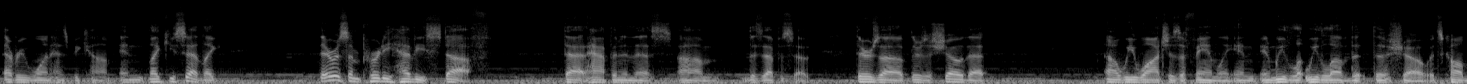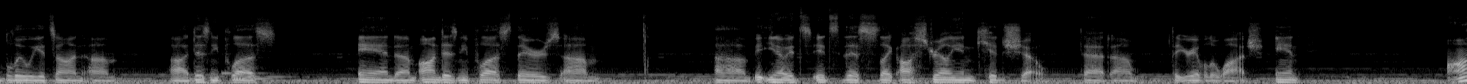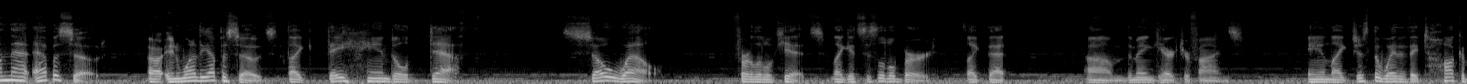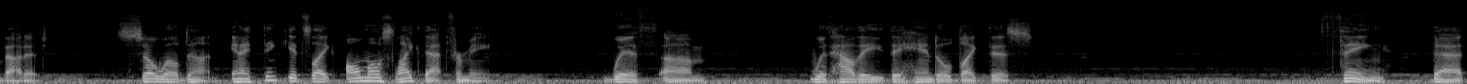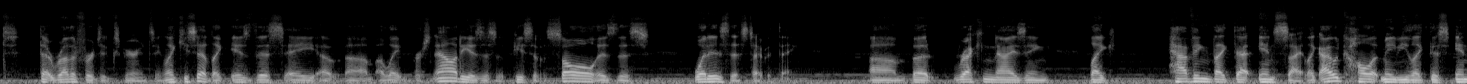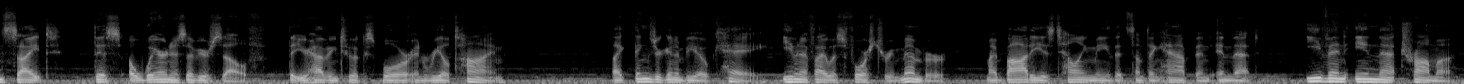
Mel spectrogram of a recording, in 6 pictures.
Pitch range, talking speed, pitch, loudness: 85-110 Hz, 155 wpm, 95 Hz, -24 LUFS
